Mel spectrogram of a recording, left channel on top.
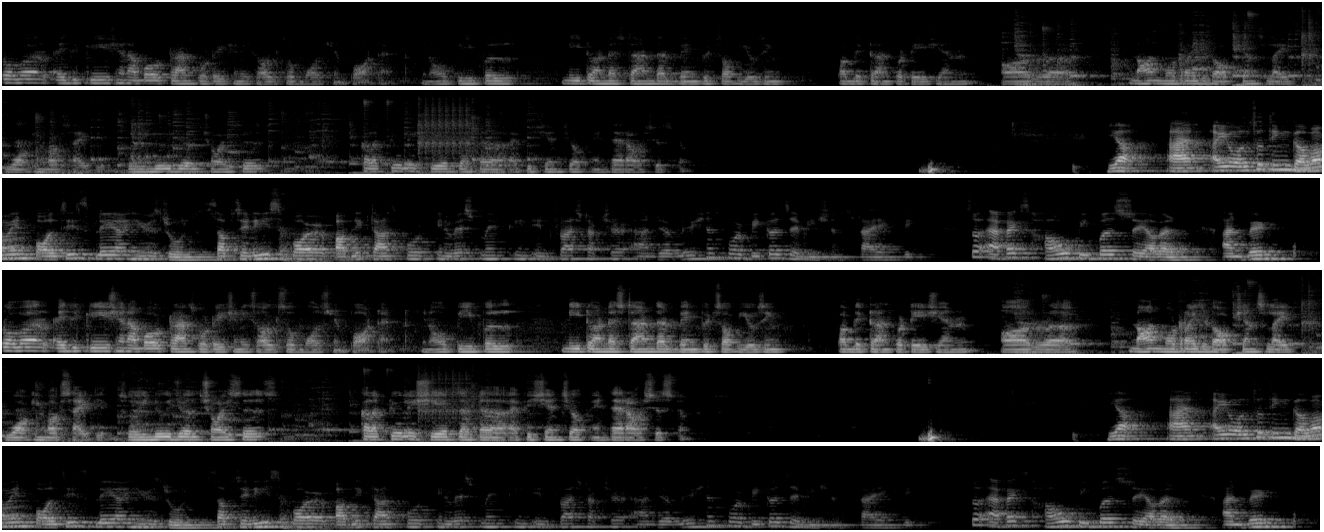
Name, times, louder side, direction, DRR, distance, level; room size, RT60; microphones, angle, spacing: voice 1, 0.0-7.9 8.4-10.8 11.3-13.0 13.2-15.9 16.8-20.1 22.4-22.6, right 7 dB, 70° right, 0.3 m, -32 dB
sound 1, 9.8-18.6, left 1 dB, ahead, 3.9 m, -45 dB
voice 2, 24.3-35.5 36.1-39.3, left 3 dB, 25° left, 0.4 m, -32 dB
10.0 x 9.9 x 6.3 m
head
